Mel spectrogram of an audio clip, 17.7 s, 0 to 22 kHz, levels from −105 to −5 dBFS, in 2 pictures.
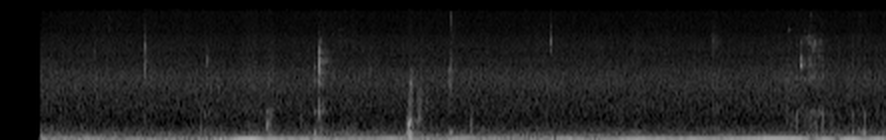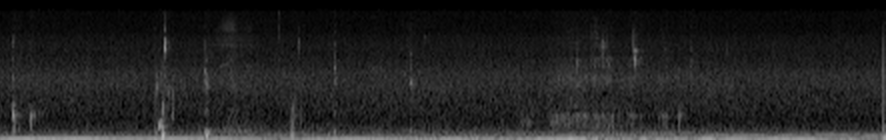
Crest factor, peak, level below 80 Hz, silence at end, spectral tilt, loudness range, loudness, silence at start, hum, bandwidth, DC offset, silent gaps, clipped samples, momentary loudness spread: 24 dB; -28 dBFS; -52 dBFS; 0 s; -5.5 dB/octave; 4 LU; -55 LUFS; 0.35 s; none; 15.5 kHz; under 0.1%; none; under 0.1%; 11 LU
